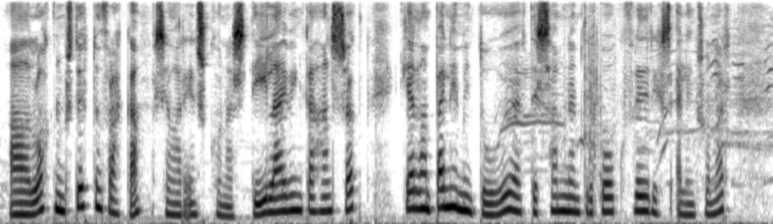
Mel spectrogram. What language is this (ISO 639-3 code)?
isl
